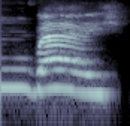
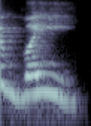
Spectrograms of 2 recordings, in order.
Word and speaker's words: वै: अहम, अहम, अहम वै। अभी वै है ना यहाँ पे लिखा, हिंदी में बोलेंगे वै, संस्कृत में बोलेंगे वई, वई, वई।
